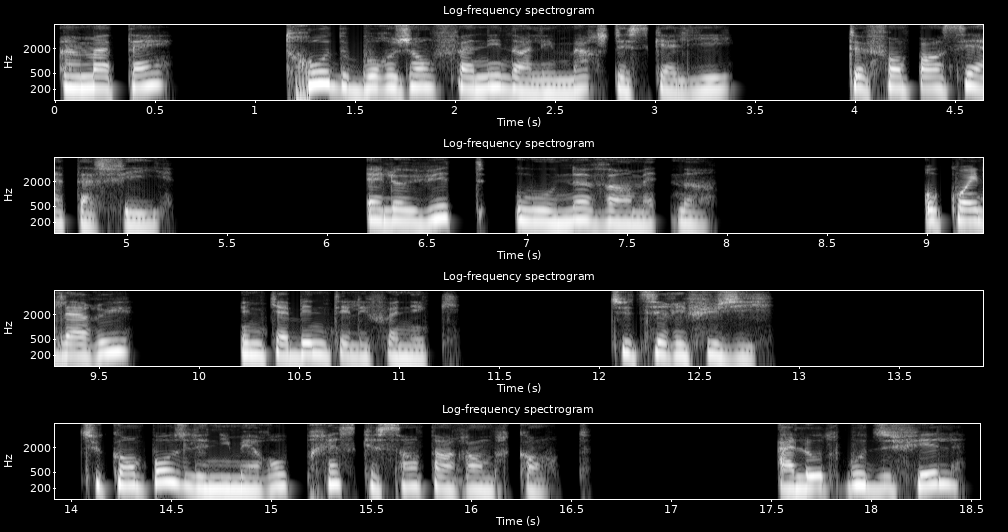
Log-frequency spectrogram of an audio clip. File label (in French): Livre Audio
